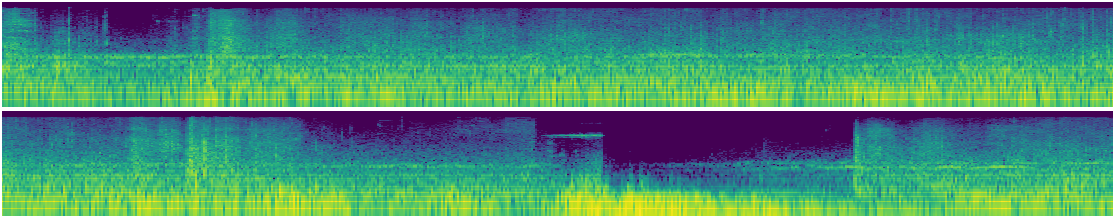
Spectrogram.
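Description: A body slides fast down ice with a rushing scrape.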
